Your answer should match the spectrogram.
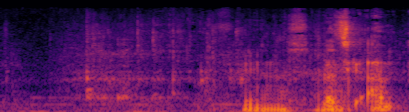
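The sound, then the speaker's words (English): Beer pours steadily into cups, a gurgling, splashing flow that builds in the second half while people chatter. “That's a heavy pour.”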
